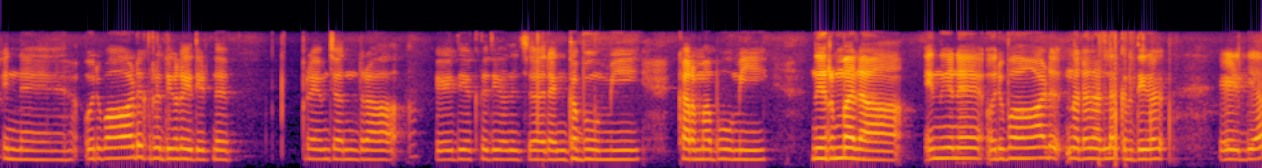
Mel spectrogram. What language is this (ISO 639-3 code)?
mal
